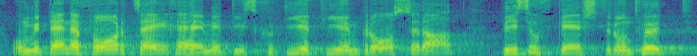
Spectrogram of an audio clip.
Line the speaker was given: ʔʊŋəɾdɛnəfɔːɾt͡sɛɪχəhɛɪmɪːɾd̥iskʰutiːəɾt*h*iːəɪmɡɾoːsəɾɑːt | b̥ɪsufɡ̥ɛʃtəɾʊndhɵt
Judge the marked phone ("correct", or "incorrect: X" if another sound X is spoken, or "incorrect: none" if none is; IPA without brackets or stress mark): correct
